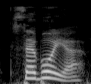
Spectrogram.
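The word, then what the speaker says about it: cebolla: Onion is seoya. Notice that in this word there are two L's. If you remember back to our alphabet lesson, this is pronounced aay. So the word is pronounced seoa.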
